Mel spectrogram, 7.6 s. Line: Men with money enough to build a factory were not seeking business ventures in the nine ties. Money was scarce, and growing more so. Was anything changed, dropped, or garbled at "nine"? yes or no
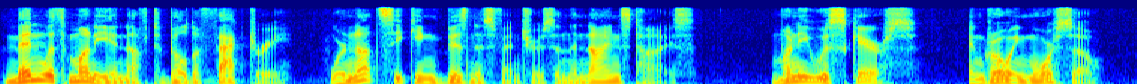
yes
